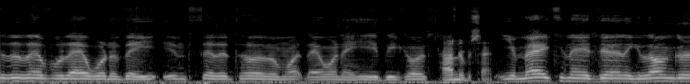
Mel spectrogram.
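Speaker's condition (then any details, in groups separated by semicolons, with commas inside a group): Cerebral palsy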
